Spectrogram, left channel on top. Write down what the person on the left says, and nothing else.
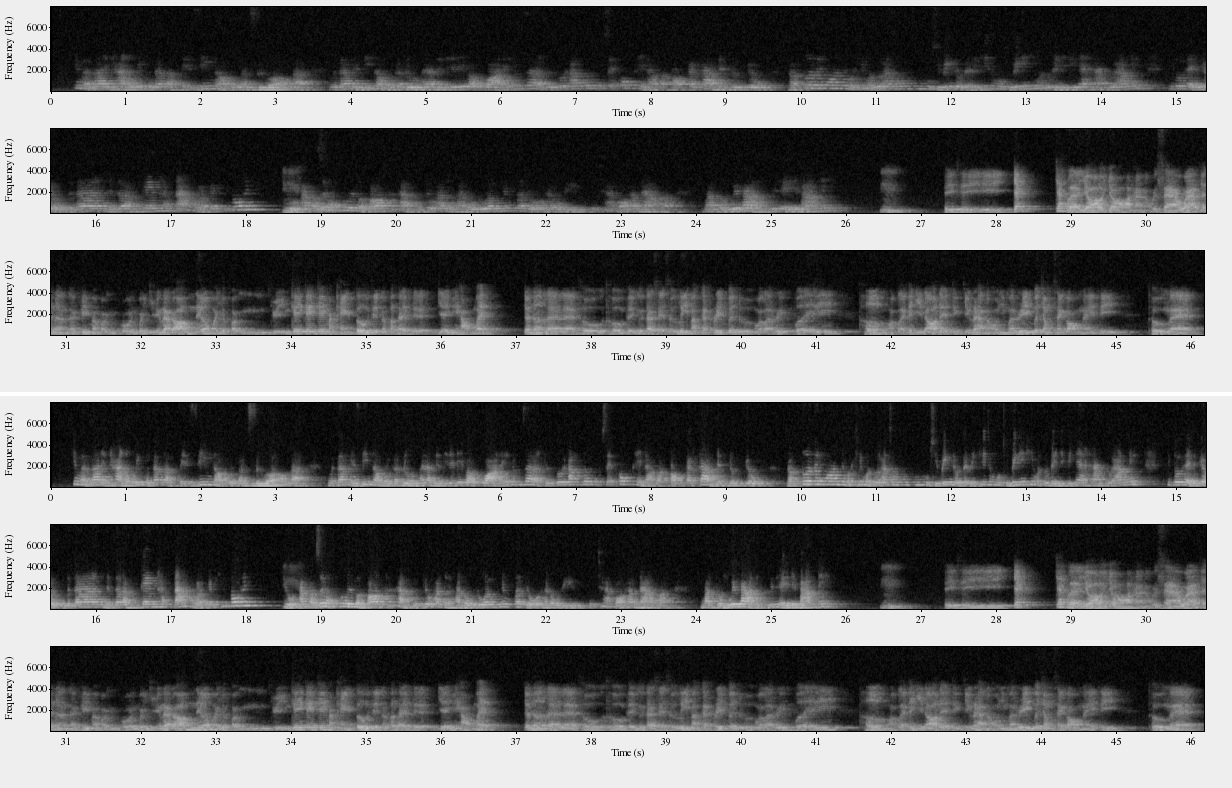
ừ
ừ thì thì chắc chắc là do do Hà Nội xa quá cho nên là khi mà vận vận vận chuyển ra đó nếu mà giờ vận chuyển cái cái cái mặt hàng tươi thì nó có thể bị, dễ bị hỏng ấy cho nên là là thường thường thì người ta sẽ xử lý bằng cách rim với đường hoặc là rim với thơm hoặc là cái gì đó để chuyển chuyển ra Hà Nội nhưng mà riêng với trong Sài Gòn này thì thường là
